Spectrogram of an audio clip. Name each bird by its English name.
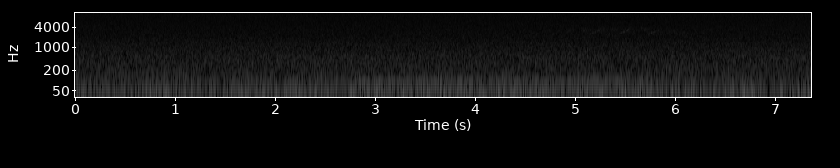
Purple Finch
